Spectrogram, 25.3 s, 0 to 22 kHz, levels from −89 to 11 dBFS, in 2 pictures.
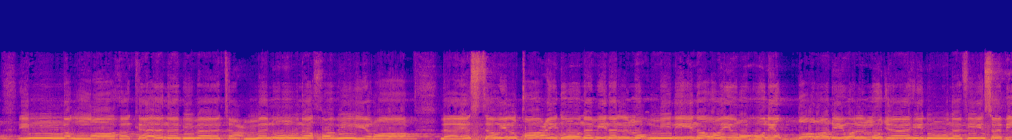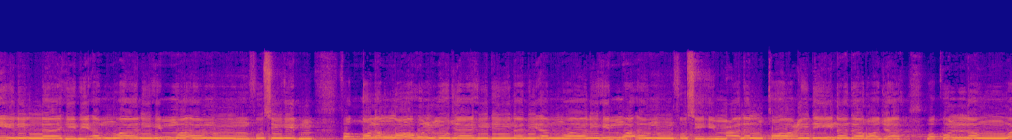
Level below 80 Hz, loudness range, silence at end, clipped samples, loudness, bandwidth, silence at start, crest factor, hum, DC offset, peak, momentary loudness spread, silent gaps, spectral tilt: -56 dBFS; 2 LU; 0 s; under 0.1%; -20 LUFS; 14 kHz; 0 s; 8 dB; none; under 0.1%; -12 dBFS; 4 LU; none; -3.5 dB/octave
